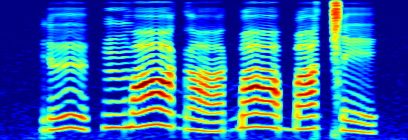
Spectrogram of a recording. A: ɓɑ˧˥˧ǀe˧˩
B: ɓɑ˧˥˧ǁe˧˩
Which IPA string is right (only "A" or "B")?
A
